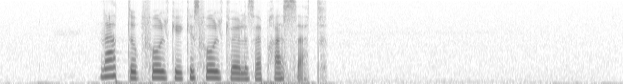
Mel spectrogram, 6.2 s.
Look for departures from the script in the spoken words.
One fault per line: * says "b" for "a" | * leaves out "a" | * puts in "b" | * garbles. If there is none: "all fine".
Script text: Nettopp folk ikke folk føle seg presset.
all fine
